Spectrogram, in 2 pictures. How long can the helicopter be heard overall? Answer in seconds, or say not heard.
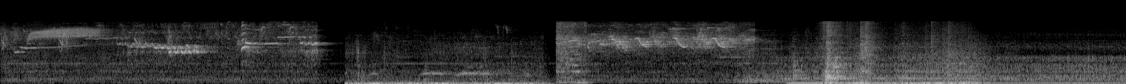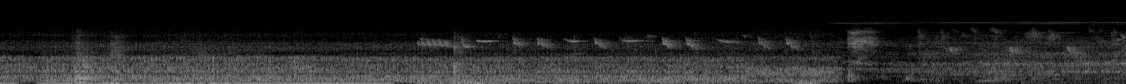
22 s.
